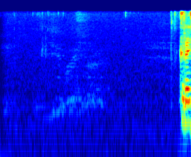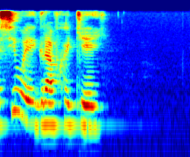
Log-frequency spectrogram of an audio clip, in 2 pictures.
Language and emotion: Russian, positive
